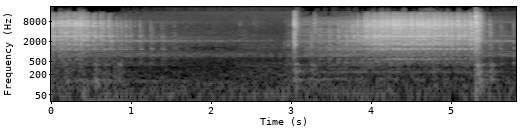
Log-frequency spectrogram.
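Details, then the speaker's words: Toshiba V5470B Betamax video recorder, after greasing made no difference: thin high motor whir that sags and strains, with sharp clicks; still struggling to get enough torque to start rewind and unlace, unlace motor lacking torque. "still struggling to get enough talk to get the rewind star the unlace started thee yeah I would say my greasing up has made things no better or no worse at the moment"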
